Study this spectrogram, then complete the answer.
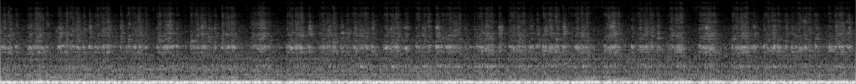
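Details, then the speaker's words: Cammed V8 after rebuild with new Trick Flow valve springs, new rings and decked heads: deep, loud lumpy loping idle, steady and even; normal healthy cammed idle. "the cam sounds so much better now as a matter of fact let's go ahead and start it up and let you hear what the cam sounds like now versus before"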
